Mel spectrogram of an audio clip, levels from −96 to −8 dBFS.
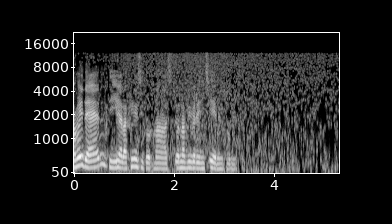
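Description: Overdone noise removal runs through the whole speech clip. The noise reducer was set too hard. It pushes narrow frequency bands down or off whenever they sit near its noise estimate, and quiet parts of the voice go with them. The background drops, broken by twinkling specks. Its top end stops at about 12 kHz, which fits an Opus call path at around 32 kbps.

At 0.85 to 0.87 s there is a skip ahead. Playback jumps forward with no gap filled in. Roughly 0.7 s of speech is simply gone, and the audio on either side is butted together almost directly. This happens when a stretch of audio is dropped while later audio is already waiting, for example when an overfull jitter buffer discards it. The result is an abrupt lurch in the flow of speech.

From 0.97 s to 4.71 s comes a jitter buffer speed-up. The buffer was holding more audio than its target. To cut that delay, the receiver trimmed out short pieces, each one or a few pitch periods long, many times over. 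About 0.3 s is removed in total. The speech runs at about 109 percent speed with unchanged pitch. It sounds hurried and pressed.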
